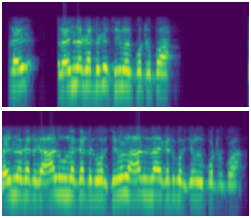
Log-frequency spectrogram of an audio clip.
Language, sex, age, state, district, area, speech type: Tamil, male, 60+, Tamil Nadu, Madurai, rural, conversation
